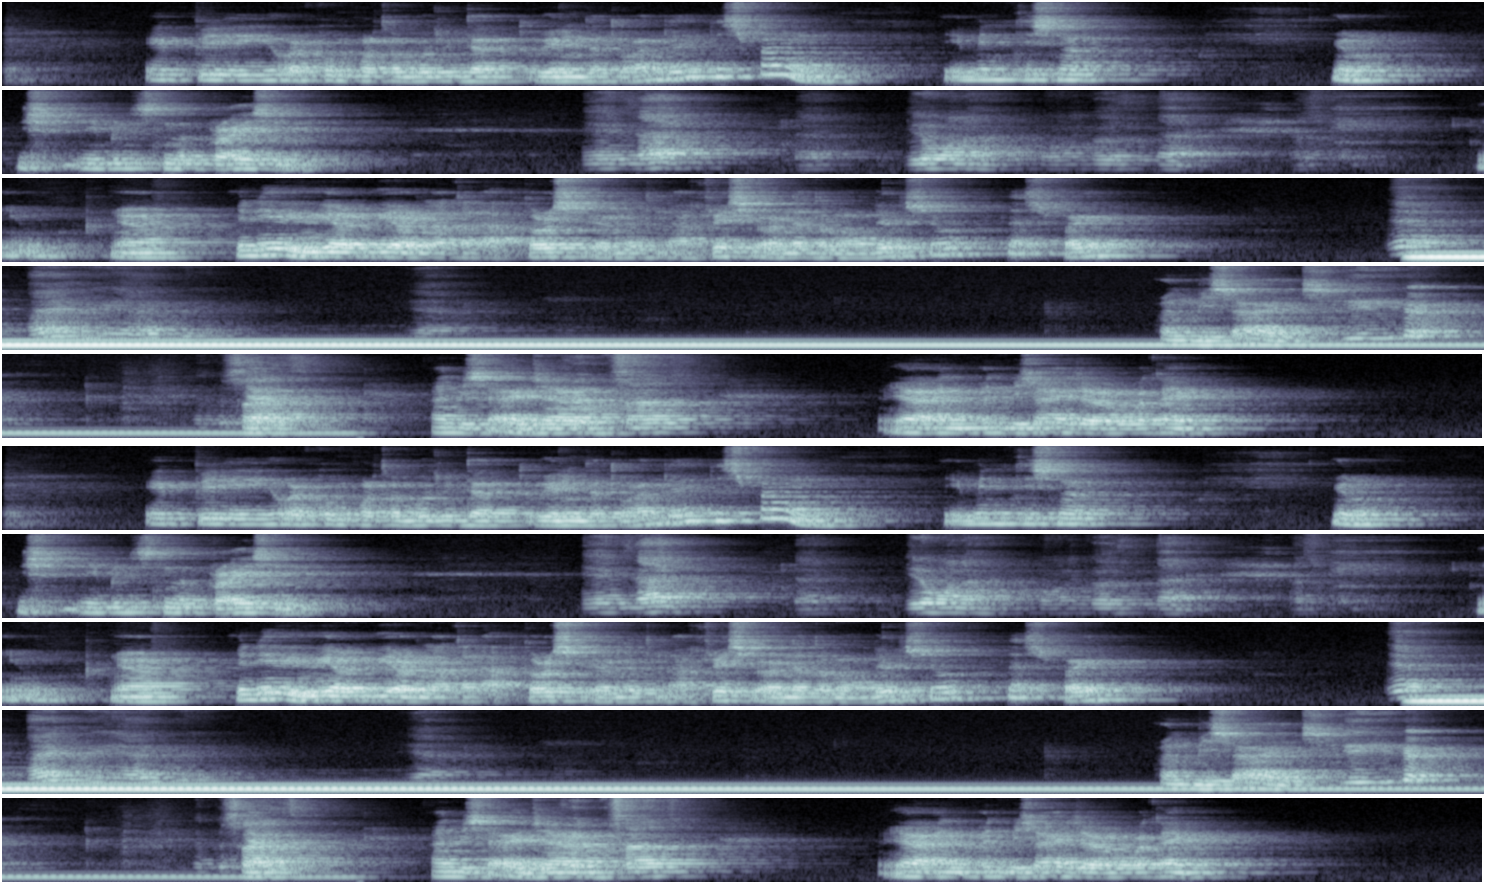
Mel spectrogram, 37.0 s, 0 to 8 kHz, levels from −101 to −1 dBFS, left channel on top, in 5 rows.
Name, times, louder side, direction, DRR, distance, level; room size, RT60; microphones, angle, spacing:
voice 1, 0.7-4.2 4.7-5.5 6.6-6.9 7.5-8.9 14.1-14.2 14.8-15.1 15.4-15.7 16.0-20.4 28.0-28.9 30.8-31.0 31.8-32.6 34.0-35.6, equal, 5° right, -2 dB, 0.4 m, -21 dB
voice 2, 10.3-10.7 11.4-11.5 11.9-13.4 21.7-22.0 22.3-23.3 24.3-24.5 28.9-29.3 30.7-31.0 32.5-33.0, right 1 dB, 55° right, -3 dB, 0.7 m, -26 dB
sound 1, 21.8-31.4, left 2 dB, 70° left, 0.5 m, -18 dB
4.0 x 2.1 x 2.4 m, 1.1 s
head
